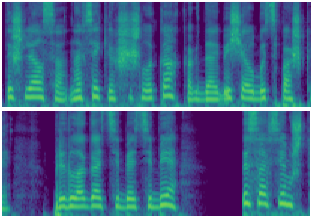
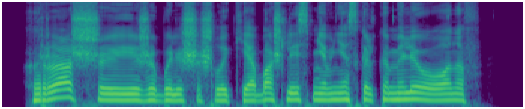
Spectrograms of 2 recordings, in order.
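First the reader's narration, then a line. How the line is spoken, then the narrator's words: Booming over the phone. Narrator (Russian): прогремел в трубку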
